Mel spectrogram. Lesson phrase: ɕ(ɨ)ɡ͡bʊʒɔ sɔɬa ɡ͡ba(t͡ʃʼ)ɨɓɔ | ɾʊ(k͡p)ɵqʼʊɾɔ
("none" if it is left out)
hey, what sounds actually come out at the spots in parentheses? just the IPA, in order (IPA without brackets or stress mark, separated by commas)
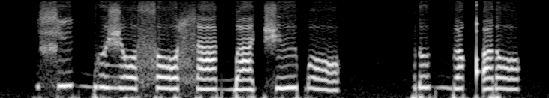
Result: i, t͡ʃ, ɡ͡b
